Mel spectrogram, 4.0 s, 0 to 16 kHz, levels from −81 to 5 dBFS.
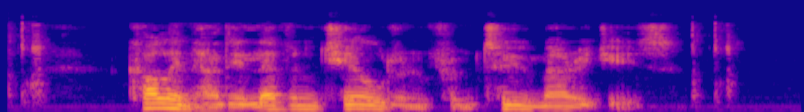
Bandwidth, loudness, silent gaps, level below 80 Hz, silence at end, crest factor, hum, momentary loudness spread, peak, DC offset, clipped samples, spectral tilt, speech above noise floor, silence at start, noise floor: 7.8 kHz; -20 LUFS; none; -54 dBFS; 0.35 s; 18 dB; none; 20 LU; -2 dBFS; under 0.1%; under 0.1%; -5.5 dB/octave; 20 dB; 0.1 s; -40 dBFS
